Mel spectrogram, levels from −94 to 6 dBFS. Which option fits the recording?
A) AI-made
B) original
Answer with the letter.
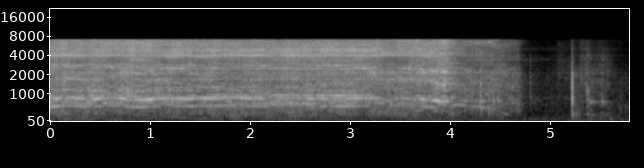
A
